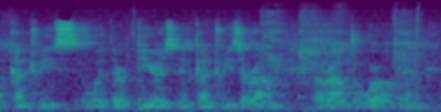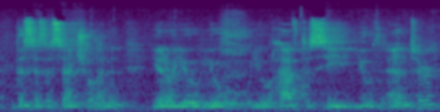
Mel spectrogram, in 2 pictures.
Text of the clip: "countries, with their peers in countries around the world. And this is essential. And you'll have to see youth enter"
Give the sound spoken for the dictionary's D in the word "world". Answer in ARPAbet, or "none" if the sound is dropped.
D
